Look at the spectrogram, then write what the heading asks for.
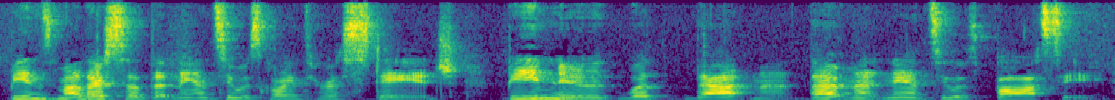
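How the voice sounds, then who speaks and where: A woman teacher reading a children's chapter book aloud, expressively, pausing to explain and ask questions. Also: on the low side, big pitch swings, fairly bright tone. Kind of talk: children's storybook read-aloud.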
